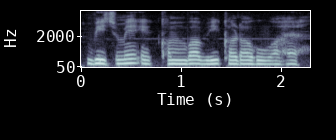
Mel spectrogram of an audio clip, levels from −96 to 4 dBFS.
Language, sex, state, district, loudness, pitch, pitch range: Hindi, female, Haryana, Rohtak, -15 LUFS, 195 Hz, 190-205 Hz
